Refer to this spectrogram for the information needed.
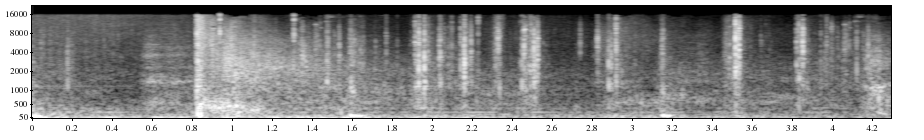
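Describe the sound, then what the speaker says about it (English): Enemies firing guns at the player in Resident Evil Village: scattered sharp shots at irregular intervals, some louder bursts among fainter distant cracks, over a steady low background with no talking. "Now they're actually shooting at me."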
